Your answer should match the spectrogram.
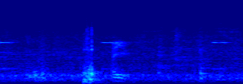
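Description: Near silence in an operating room: a faint, short, high beep about once a second, typical of an anaesthesia monitor's pulse tone, with faint voices and a click about a second in.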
